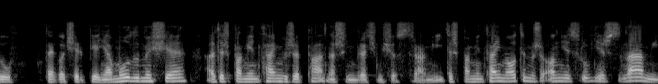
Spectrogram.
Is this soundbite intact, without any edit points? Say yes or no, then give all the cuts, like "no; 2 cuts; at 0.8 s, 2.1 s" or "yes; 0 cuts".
no; 1 cut; at 3.2 s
